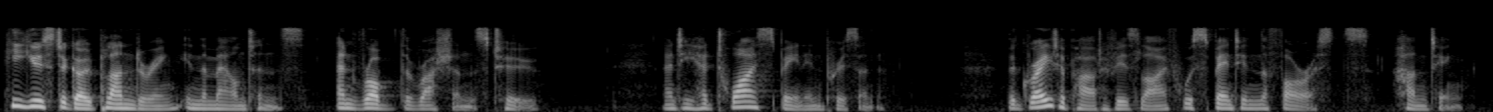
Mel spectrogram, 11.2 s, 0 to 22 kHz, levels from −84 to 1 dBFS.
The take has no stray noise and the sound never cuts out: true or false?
true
